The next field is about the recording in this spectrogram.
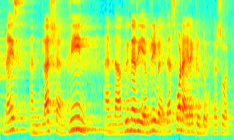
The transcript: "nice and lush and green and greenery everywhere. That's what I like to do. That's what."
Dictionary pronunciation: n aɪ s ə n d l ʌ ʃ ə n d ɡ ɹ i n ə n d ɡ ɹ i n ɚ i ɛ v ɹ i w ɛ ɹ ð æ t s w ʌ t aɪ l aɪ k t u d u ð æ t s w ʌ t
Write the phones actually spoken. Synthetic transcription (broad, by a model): n aɪ s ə n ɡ l ʌ ʃ ə n d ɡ ɹ i l ə n d ɡ ɹ i n ɚ i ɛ v ɹ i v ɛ ɹ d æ t s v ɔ t aɪ l aɪ k t u d u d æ t s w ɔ t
